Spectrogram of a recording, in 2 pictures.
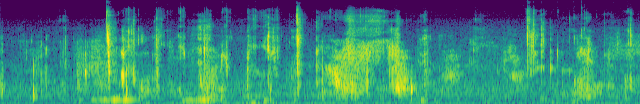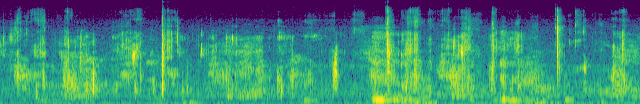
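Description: A person chewing a mouthful of cured meat and rice, with many short mouth clicks and smacks.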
